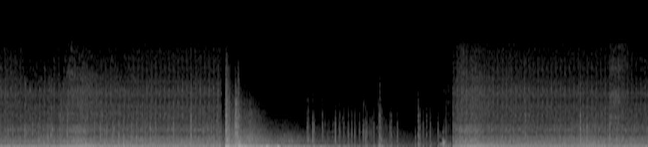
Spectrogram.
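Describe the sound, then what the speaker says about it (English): Artillery fire thunders in Gates of Hell, a Finnish conquest battle on hardcore difficulty, with one loud, sharp blast booming near the middle and rolling away into distant rumble, set over steady battlefield noise with occasional voices. "let's position our artillery so we can finally open some fire"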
